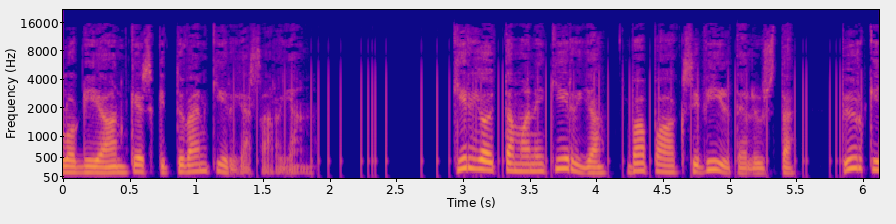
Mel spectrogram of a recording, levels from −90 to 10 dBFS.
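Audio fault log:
1.28–6.00 s, train of clicks: a run of around fifty sharp, near-identical pulses arrives at an average of about 11 per second, spaced unevenly rather than to a steady beat, so it sounds like erratic ticking laid over the sound and continuing through quieter moments. The peaks rise roughly 5 dB above the surrounding audio, making each pop stand out. The likely source is interference from nearby equipment or a faulty connection or power supply.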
